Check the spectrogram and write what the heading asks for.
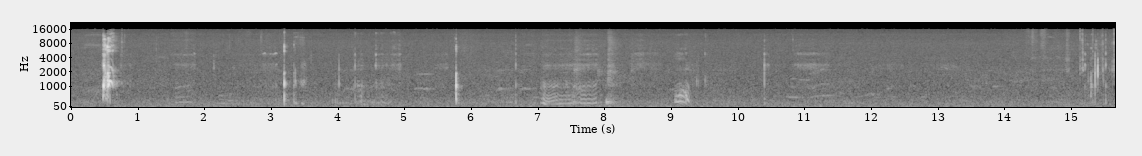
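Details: Baby hiccups: repeated sudden sharp hiccups at irregular intervals, about five in fifteen seconds, with faint room noise between them.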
